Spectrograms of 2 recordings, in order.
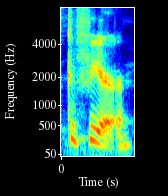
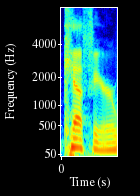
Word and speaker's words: kefir: was the whole time so it is gif fear its kefir yeah really uh-huh well I mean it depends on what accent you want to use but I think and I say I always find myself saying kaffir which is also wrong so everybody acts downswings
